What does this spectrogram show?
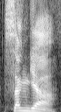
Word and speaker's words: संज्ञा: की साइज क्या बोलते जैसे कहेंगे संग संग बोलेंगे तो क्या होगा वह तो मुंह में 100 हो ही नहीं रहा उच्चारण नहीं हो रहा है वो सांगा तो दांत में लगा एस नहीं लगता है और होगा क्या संज्ञा संज्ञा है ना तो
